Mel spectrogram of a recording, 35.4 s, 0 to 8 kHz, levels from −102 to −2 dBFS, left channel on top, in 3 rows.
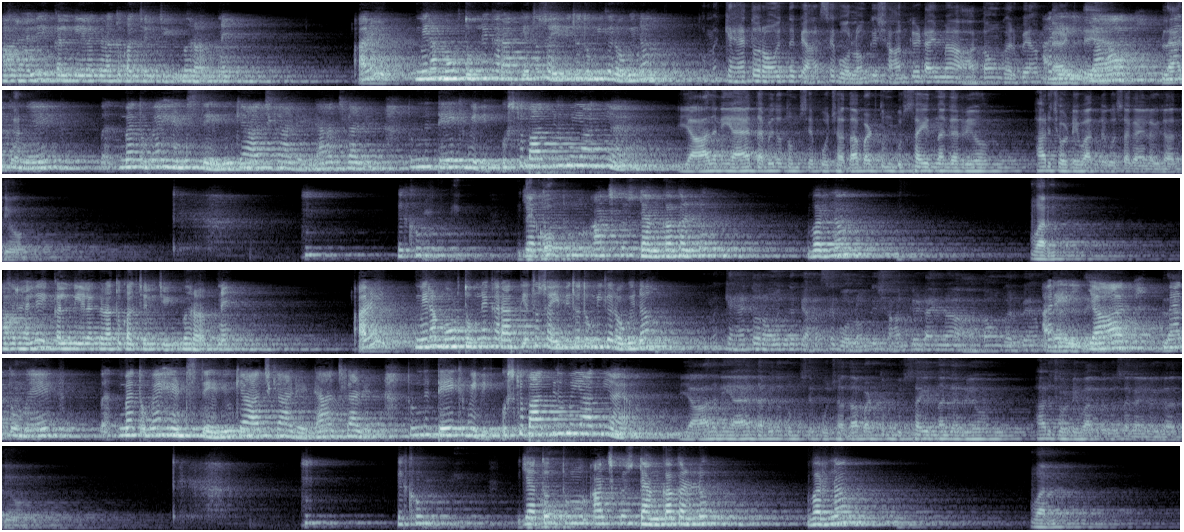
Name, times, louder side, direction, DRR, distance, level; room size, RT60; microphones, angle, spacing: voice 1, 0.0-2.3 3.6-3.9 4.1-6.6 10.4-11.3 11.6-12.3 12.8-18.2 25.7-25.8 26.6-26.7 27.6-27.8 28.8-30.7 31.7-32.1, right 1 dB, 55° right, 5 dB, 0.6 m, -24 dB
voice 2, 3.6-3.9 7.0-11.2 11.6-12.0 18.6-21.7 22.1-23.8 27.8-28.2 28.8-29.1 33.9-34.1, left 3 dB, 50° left, 7 dB, 0.5 m, -33 dB
6.5 x 4.5 x 5.6 m, 2.2 s
head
